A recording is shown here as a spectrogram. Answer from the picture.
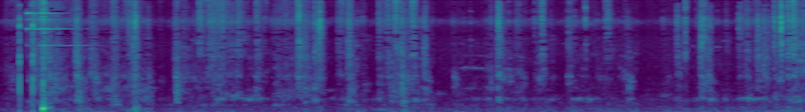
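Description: Faint bird calls, including short high whistled notes about half a second in, with scattered light clicks and taps.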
